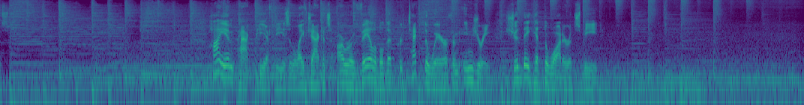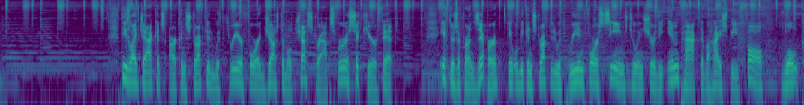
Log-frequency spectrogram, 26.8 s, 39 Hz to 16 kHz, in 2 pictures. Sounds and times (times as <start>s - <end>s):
Music: 0.0s - 26.8s
Speech: 3.5s - 10.0s, 15.4s - 20.0s, 20.8s - 26.8s.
